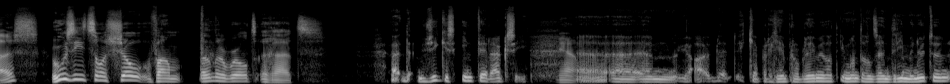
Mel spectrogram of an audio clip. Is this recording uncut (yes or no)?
no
